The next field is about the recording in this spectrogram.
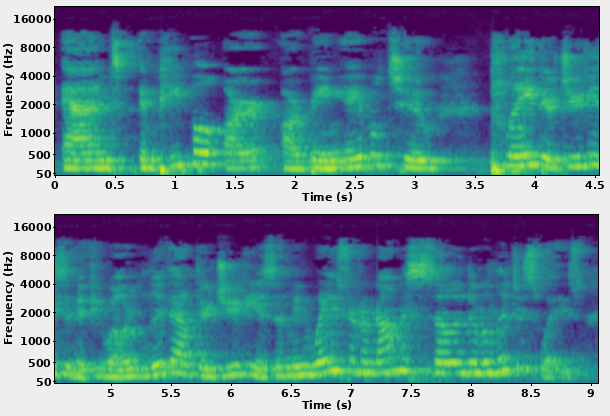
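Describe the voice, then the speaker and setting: A woman's voice: mid-range voice, moderate pace, dark tone. Echoey lecture by an opinionated woman. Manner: opinionated, explanatory, emphatic repetition. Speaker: guest speaker. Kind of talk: public lecture on current affairs, conversational. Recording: echoey room with faint background noise.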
